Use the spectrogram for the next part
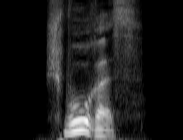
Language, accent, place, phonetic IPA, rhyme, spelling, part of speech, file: German, Germany, Berlin, [ˈʃvuːʁəs], -uːʁəs, Schwures, noun, De-Schwures.ogg
- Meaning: genitive singular of Schwur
